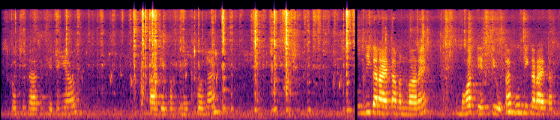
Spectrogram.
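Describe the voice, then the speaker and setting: A woman with a cold and a hoarse voice, casually explaining a home recipe step by step as a cooking vlogger. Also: medium pitch, fairly even intonation, moderate pace, long pauses, background noise. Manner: plain, homely instructional tone.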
